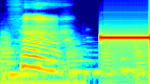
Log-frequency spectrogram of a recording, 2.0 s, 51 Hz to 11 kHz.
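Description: Loud, steady 1 kHz test-tone beep, the reference tone that goes with TV colour bars, starting about a second and a half in and cutting off abruptly.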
